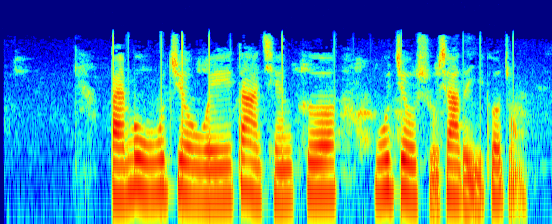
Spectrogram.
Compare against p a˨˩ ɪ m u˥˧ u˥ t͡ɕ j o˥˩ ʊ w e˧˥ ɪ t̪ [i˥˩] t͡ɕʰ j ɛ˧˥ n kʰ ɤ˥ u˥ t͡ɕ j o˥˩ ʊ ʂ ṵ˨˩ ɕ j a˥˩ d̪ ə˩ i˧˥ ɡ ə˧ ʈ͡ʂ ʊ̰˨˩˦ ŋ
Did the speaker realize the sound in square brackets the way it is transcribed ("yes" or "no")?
no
